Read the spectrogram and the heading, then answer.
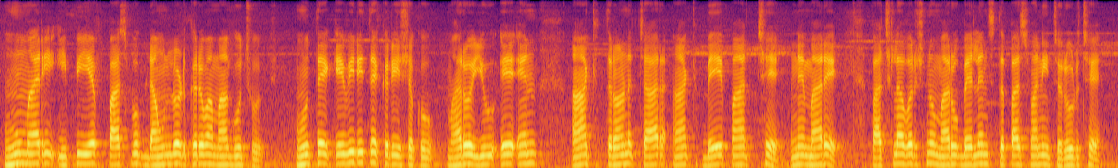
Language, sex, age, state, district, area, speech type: Gujarati, male, 18-30, Gujarat, Surat, urban, read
